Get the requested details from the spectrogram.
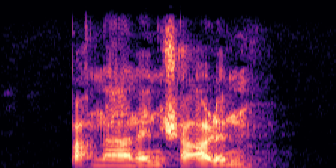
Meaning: plural of Bananenschale
- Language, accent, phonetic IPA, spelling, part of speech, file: German, Austria, [baˈnaːnənˌʃaːlən], Bananenschalen, noun, De-at-Bananenschalen.ogg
